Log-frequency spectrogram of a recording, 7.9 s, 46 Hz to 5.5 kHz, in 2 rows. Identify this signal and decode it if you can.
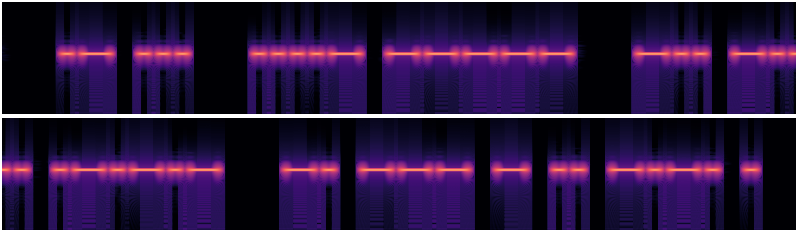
Morse code, heard as a keyed tone, about 25 wpm, 600 Hz. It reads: AS 40 DB. NOTICE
